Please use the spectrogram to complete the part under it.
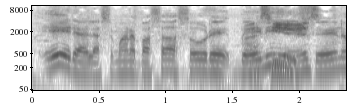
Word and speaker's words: Belice: ¿Belice o Belice? – Belice. – Belice. – Belice. Yo le voy a decir Belice.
